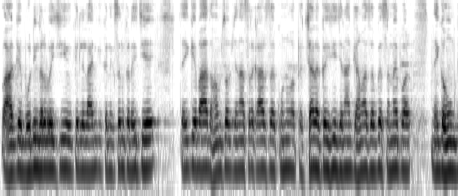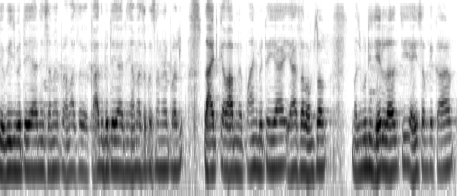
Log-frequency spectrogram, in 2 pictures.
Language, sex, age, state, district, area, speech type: Maithili, male, 45-60, Bihar, Muzaffarpur, rural, spontaneous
